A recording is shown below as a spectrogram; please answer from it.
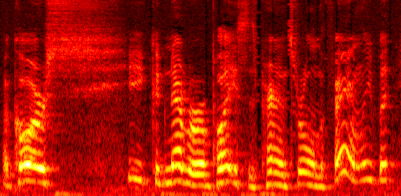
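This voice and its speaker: A woman voicing a kindly elderly farm pony grandmother in a fan fiction reading, with folksy, drawn-out phrasing. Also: medium pitch, lively intonation, darkish tone. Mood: wistful, tender. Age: old.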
